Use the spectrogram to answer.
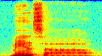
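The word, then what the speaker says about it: mensā: a mensa to a mensa the ah of the ablative of the first extension is always long tua mensa in some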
